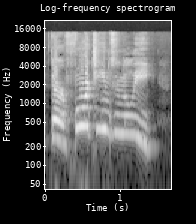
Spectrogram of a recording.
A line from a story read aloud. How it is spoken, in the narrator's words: shouted Sister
